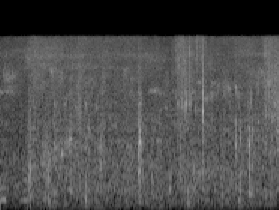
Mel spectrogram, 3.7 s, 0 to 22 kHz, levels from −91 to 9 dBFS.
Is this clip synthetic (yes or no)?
yes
